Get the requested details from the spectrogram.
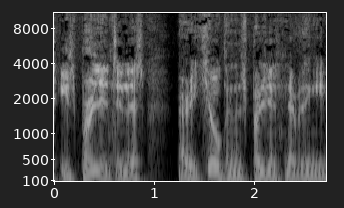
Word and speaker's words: Keoghan: It is Keoghan, apparently. He pronounces the G.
